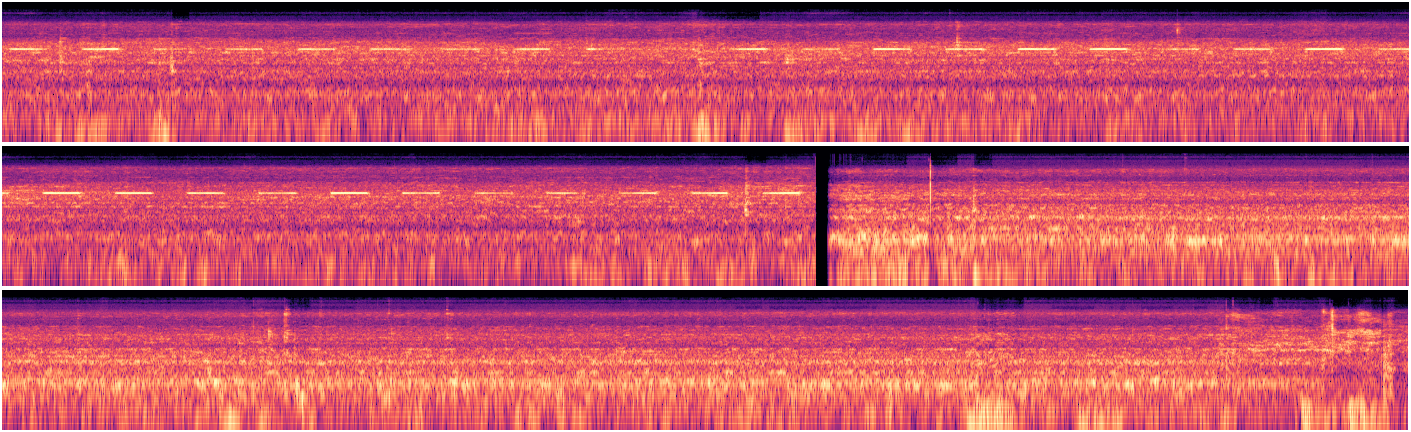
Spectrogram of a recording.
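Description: Car running along a rough lane, heard from inside the cabin, with a high electronic warning chime beeping steadily over it. The chime stops at a sudden break about halfway through, after which the engine and road noise is louder and the chime is gone.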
